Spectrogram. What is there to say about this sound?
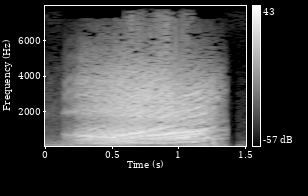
Ehh (Walla)
Just a random walla sound I did since I can't find a right reaction sound of audiences in the internet.
Like in my most walla sounds, I recorded my voice doing different kinds of "ehhs" and edited them out in Audacity.
:D
disbelief, walla, crowd, sitcom, surprised, ehh, audience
